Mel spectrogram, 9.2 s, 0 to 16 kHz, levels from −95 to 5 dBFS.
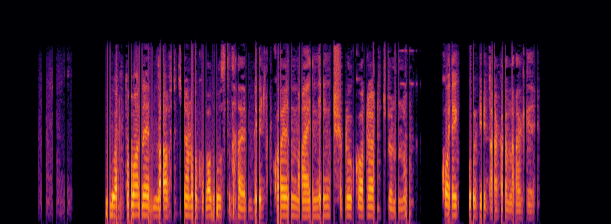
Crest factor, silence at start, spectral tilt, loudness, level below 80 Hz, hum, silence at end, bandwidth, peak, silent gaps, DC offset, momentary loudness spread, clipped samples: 18 dB; 1.6 s; -4.5 dB/octave; -18 LUFS; -52 dBFS; none; 1.15 s; 7.8 kHz; 0 dBFS; 6.32-6.62 s, 6.96-7.03 s; under 0.1%; 11 LU; under 0.1%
